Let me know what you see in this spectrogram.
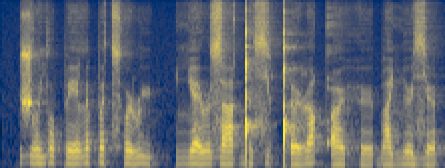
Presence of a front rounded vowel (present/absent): present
